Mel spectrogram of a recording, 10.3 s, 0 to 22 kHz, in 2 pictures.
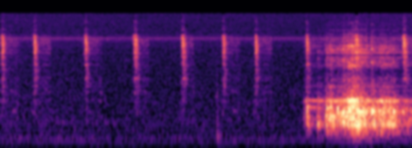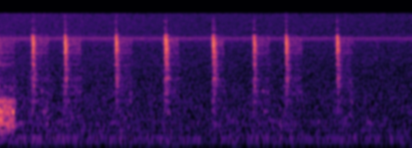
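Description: Sound effects from the Protosound sound system of an MTH HO-scale SD70ACe model locomotive, played through its small speaker: a steady series of sharp clicks, a little under two a second, with one louder noisy burst lasting about a second and a half about four seconds in.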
